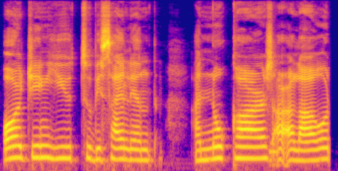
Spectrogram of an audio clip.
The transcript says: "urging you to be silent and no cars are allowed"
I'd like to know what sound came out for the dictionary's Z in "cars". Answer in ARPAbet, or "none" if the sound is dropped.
S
